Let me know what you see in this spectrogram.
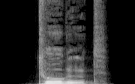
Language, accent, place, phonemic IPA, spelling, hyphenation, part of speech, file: German, Germany, Berlin, /ˈtuːɡn̩t/, Tugend, Tu‧gend, noun, De-Tugend.ogg
- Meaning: virtue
